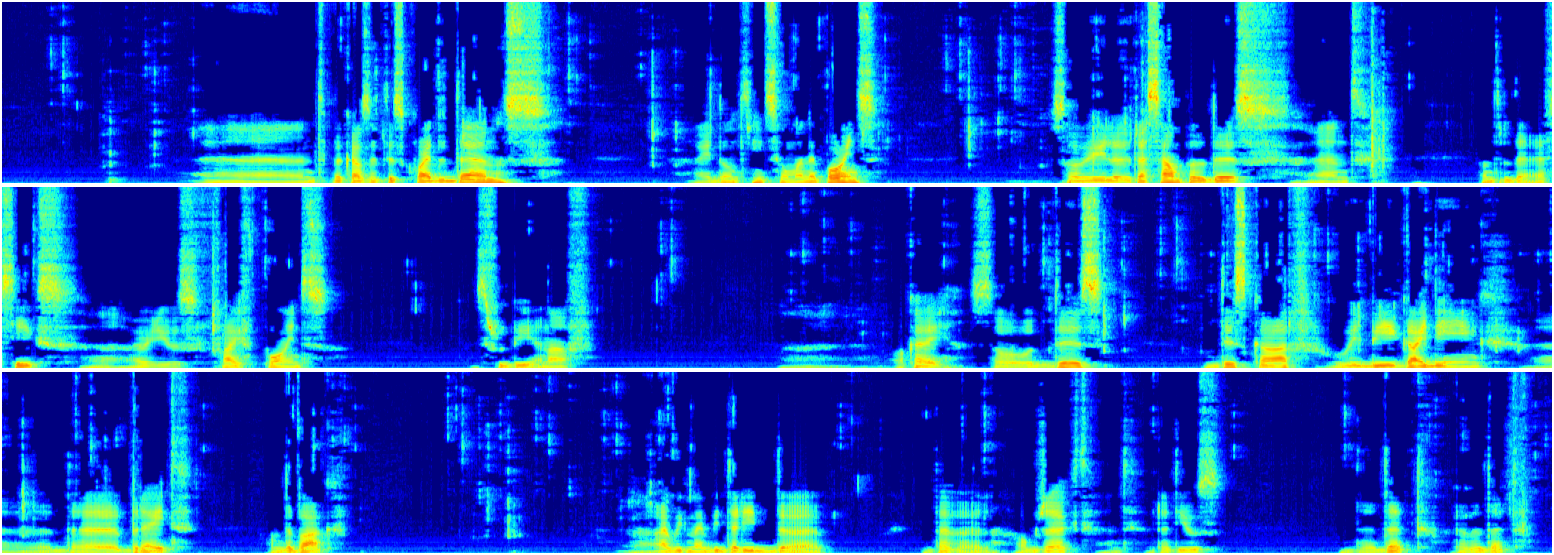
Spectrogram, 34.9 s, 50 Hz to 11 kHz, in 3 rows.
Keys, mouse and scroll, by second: 2.7 g, 3.4 g, 4.9 g, 6.4 r, 7.2 g, 8.2 ctrl+shift+h, 10.2 F6, 13.5 F6, 18.1 g, 19.9 g, 23.4 g, 24.7 g, 25.9 g, 27.1 Tab, 28.0 g.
